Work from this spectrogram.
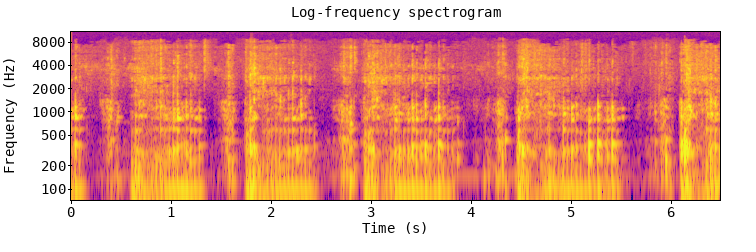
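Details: Lion producing continuous deep, rumbling roars and grunts, low and resonant throughout, rising and falling in loudness with brief dips between phrases.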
